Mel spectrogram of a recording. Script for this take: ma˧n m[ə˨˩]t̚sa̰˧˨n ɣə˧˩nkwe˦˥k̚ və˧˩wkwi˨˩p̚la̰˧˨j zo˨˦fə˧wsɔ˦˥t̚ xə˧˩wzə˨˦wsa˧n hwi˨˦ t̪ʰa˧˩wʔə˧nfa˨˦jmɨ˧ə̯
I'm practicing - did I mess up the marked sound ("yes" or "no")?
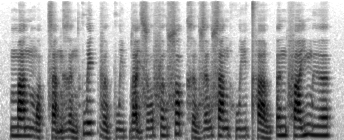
yes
